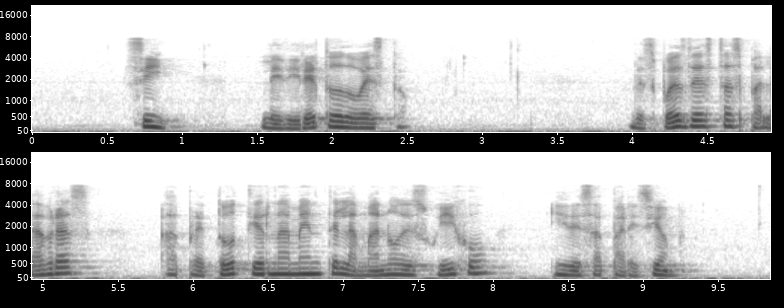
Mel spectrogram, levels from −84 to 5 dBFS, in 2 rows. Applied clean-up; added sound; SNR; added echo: none; none; none; none.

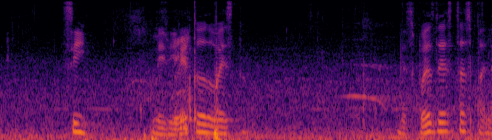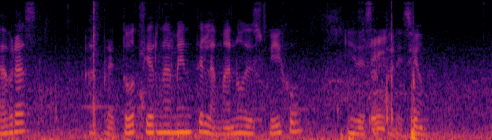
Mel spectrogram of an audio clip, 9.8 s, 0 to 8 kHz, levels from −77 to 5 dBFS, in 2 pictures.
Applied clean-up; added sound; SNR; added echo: none; Walk, footsteps; 2 dB; none.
